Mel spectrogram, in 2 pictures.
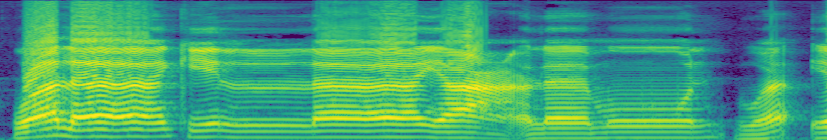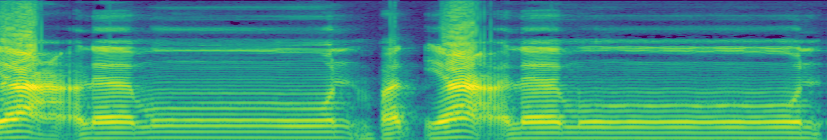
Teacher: kita panjangkan sepanjang boleh 2 harokat, boleh 4 harokat, dan boleh pula 6 harokat. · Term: mad arid disukun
